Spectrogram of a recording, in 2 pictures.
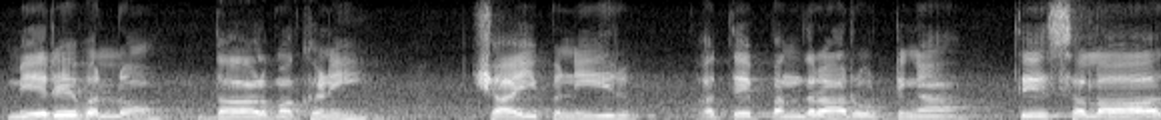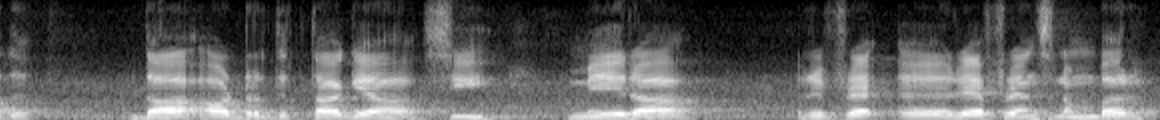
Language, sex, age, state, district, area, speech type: Punjabi, male, 30-45, Punjab, Kapurthala, rural, spontaneous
